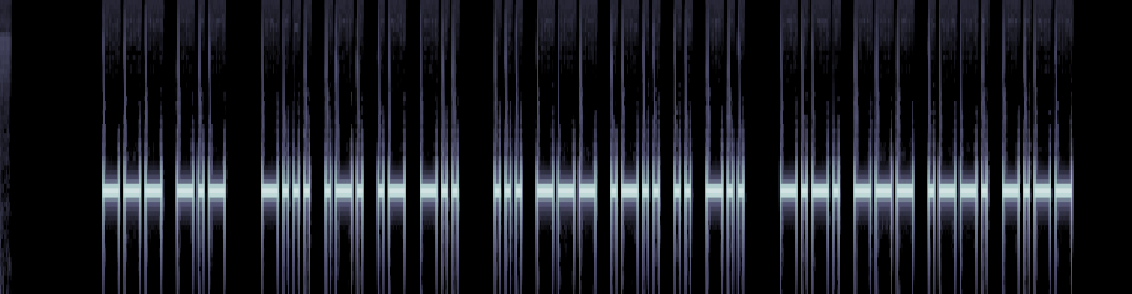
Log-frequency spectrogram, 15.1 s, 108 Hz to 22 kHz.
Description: Morse code, heard as a keyed tone, about 17 wpm, 700 Hz. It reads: OK BRAD SOLID COPY
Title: Practice QSO - Exchange 3 - More Info - 17wpm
